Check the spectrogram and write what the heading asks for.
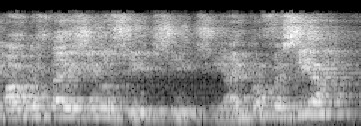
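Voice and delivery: ordinary talk, nothing marked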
